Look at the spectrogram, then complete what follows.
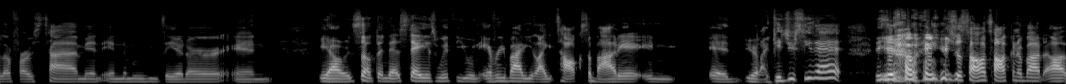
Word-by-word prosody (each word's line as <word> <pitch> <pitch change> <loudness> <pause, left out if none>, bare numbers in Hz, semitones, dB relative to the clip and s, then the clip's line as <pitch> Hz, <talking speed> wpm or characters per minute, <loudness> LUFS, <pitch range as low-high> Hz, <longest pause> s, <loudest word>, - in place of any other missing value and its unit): the 130 +1 -14
first 125 0 -16
time 125 0 -8
in 125 0 -14
in 130 0 -17
the 130 - -18
movie 135 0 -19
theater. 120 0 -13
And, 115 0 -15 0.5
you 145 - -7
know, 135 -1 -2
it's 145 +3 -10
something 145 +1 -4
that 140 0 -6
stays 150 0 -2
with 155 +1 -12
you 145 -2 -14
and 140 - -15
everybody, 145 -1 -6
like, 125 +1 -8
talks - - -4
about 130 - -4
it. 130 0 -5
And 125 -2 -17 0.4
and 120 0 -9
you're 135 -2 -9
like, - - -12
"Did 170 -1 -4
you - - -2
see 290 +3 -4
that?" 295 +1 -1 0.3
You 215 +3 +6
know? 230 - +9
And 255 +1 +9
you're 285 - +3
just 205 -4 -1
all 195 - +5
talking 175 +2 +1
about, 165 -1 -2
uh, 150 0 -1
140 Hz, 225 wpm, -24 LUFS, 130-160 Hz, 0.5 s, know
